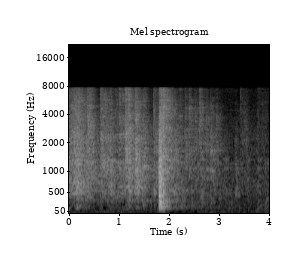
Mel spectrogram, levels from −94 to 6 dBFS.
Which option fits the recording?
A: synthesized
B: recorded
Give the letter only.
B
